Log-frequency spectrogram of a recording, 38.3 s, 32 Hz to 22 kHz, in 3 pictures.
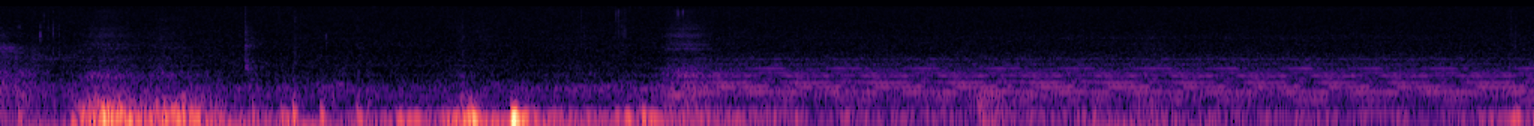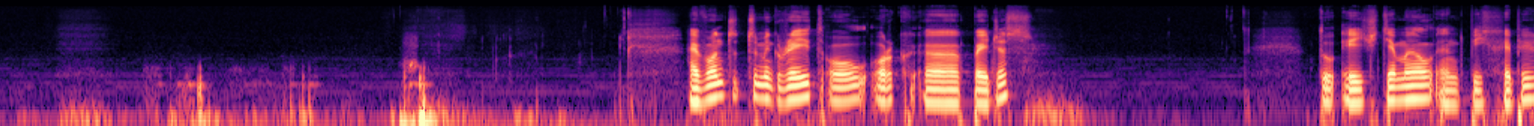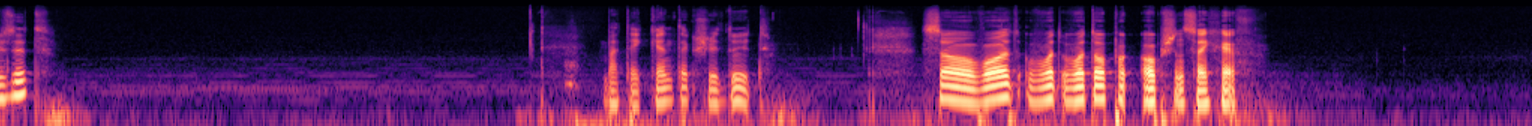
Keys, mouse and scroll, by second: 2.3 ctrl+s.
